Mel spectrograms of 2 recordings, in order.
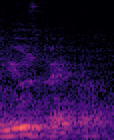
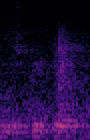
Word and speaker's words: newspaper: Uh there's absolutely no objection to say newspaper but in fact if you listen to native newspapers they normally say newspaper newspaper that sharp s.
